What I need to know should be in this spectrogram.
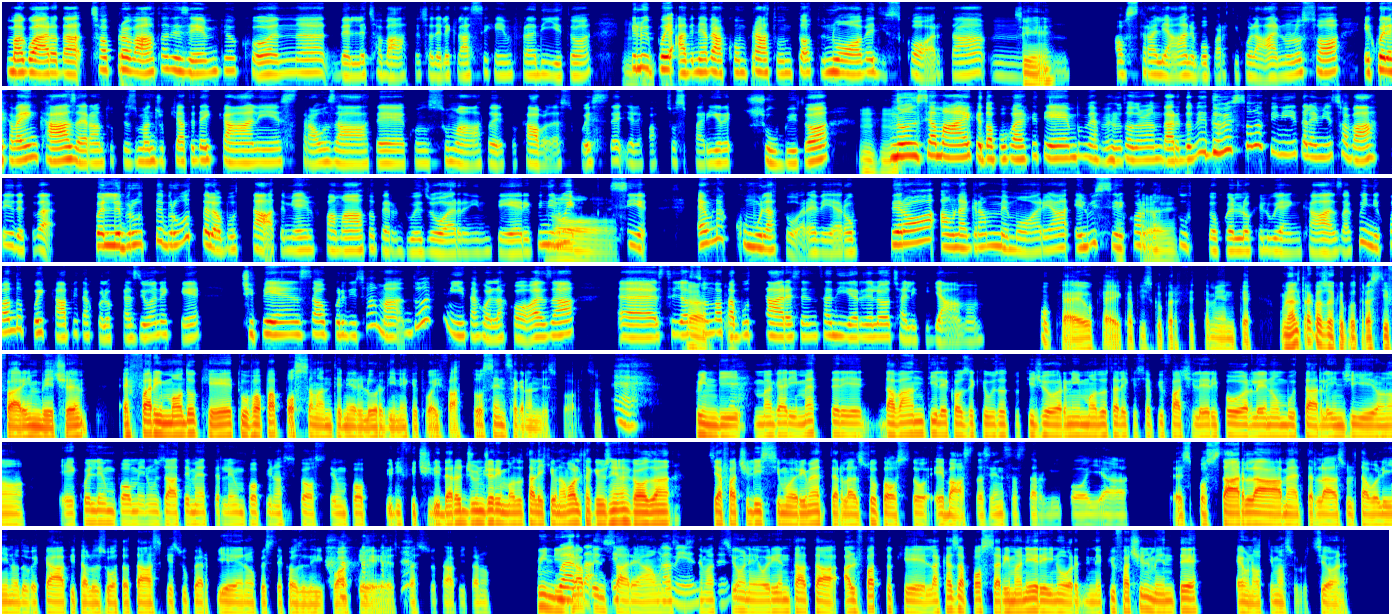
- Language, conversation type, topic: Italian, advice, Come posso iniziare a ridurre il disordine in casa?
- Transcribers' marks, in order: "cioè" said as "ceh"; "cioè" said as "ceh"; exhale; chuckle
